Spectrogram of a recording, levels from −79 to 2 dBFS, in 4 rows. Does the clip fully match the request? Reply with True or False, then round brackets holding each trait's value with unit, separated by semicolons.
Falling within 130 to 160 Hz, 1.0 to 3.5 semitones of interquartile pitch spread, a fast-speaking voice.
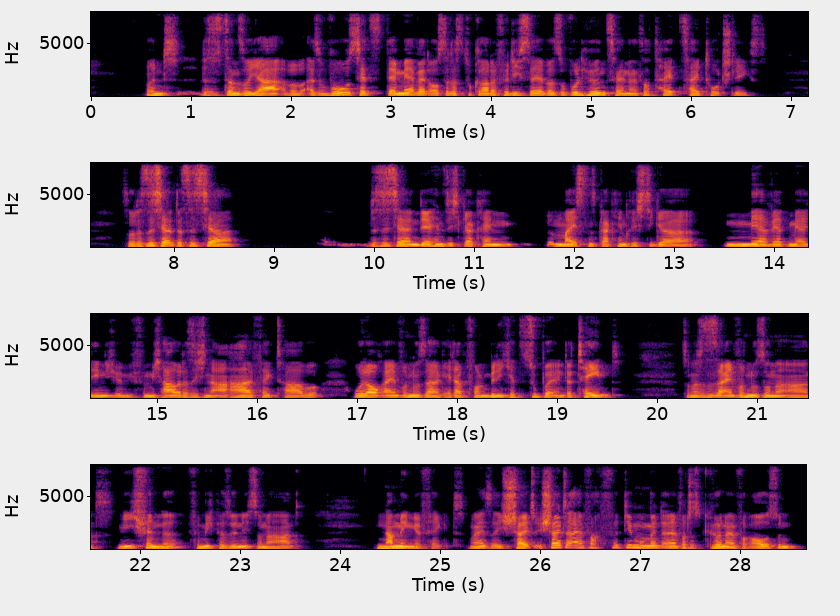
True (135 Hz; 2.6 semitones; 220 wpm)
